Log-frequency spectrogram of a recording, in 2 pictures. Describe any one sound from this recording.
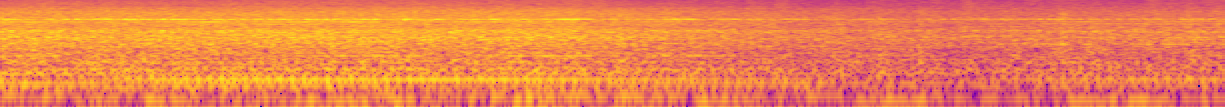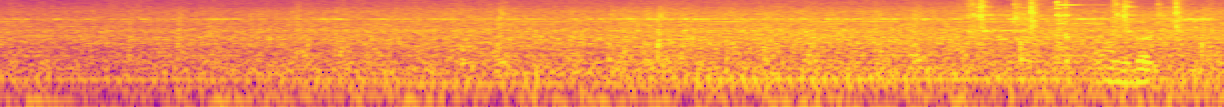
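A train rumbles along the tracks with a steady low drone.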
